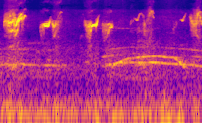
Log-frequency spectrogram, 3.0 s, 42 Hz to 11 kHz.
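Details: A Streak-eared Bulbul nestling, 11 days old (eyes opened at 7 days), gives high, scratchy begging chirps in quick bursts, roughly twice a second, over a faint low hum; Ubon Ratchathani, Thailand, 13 April 2023.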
